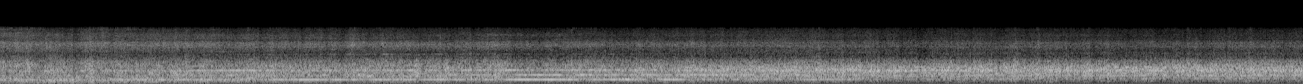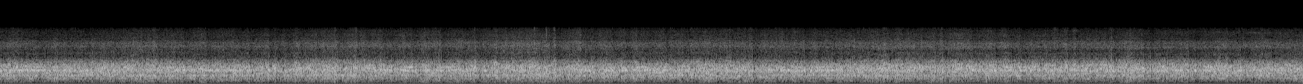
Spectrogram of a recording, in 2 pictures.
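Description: An EU07 electric locomotive and its passenger coaches passing, a steady rumble and rush of wheels on rails. A humming tone runs under it for the first eight seconds or so, then fades.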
